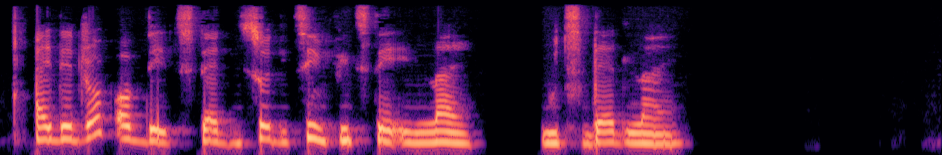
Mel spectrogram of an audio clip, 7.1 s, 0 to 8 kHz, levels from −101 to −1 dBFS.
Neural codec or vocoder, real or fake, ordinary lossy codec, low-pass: vocoder, 44.1 kHz, 128 mel bands every 256 samples, BigVGAN v2; fake; MP3, 64 kbps; 7.2 kHz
